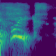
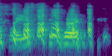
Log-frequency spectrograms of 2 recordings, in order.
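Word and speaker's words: Fleecs: Like, it's so hard when we do interviews because I'm like the guy who's like, oh yeah, Tony Fleeks. And his name is Fleece.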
